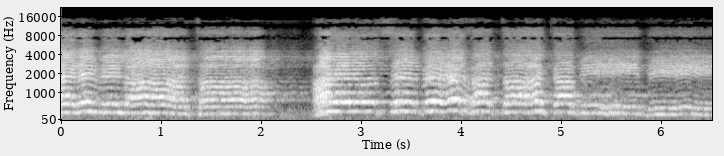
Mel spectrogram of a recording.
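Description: A group of men chanting an Urdu noha, a Shia lament, together in one voice without instruments. The singing breaks briefly about two seconds in, then the next line begins.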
